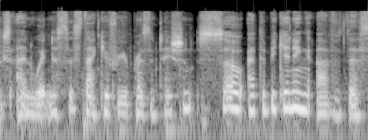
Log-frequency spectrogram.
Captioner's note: speaking French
